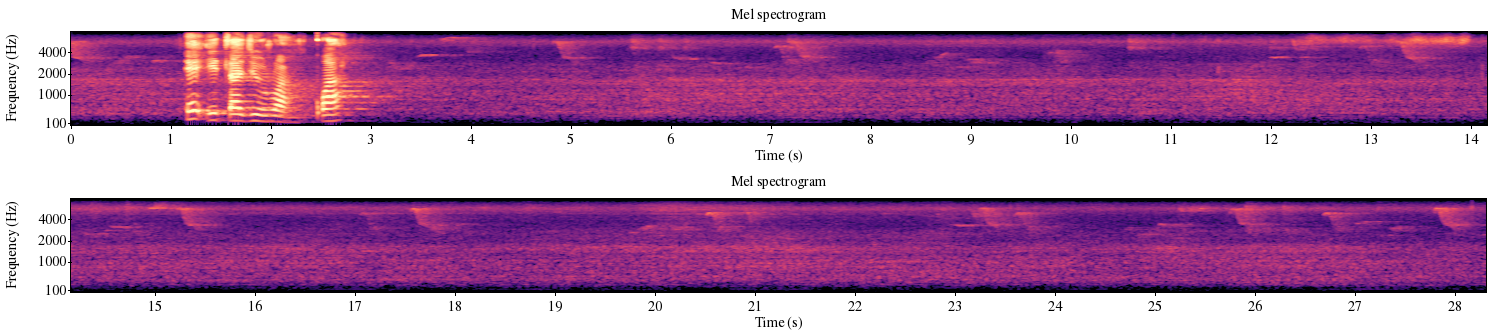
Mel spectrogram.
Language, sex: Tswana, female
